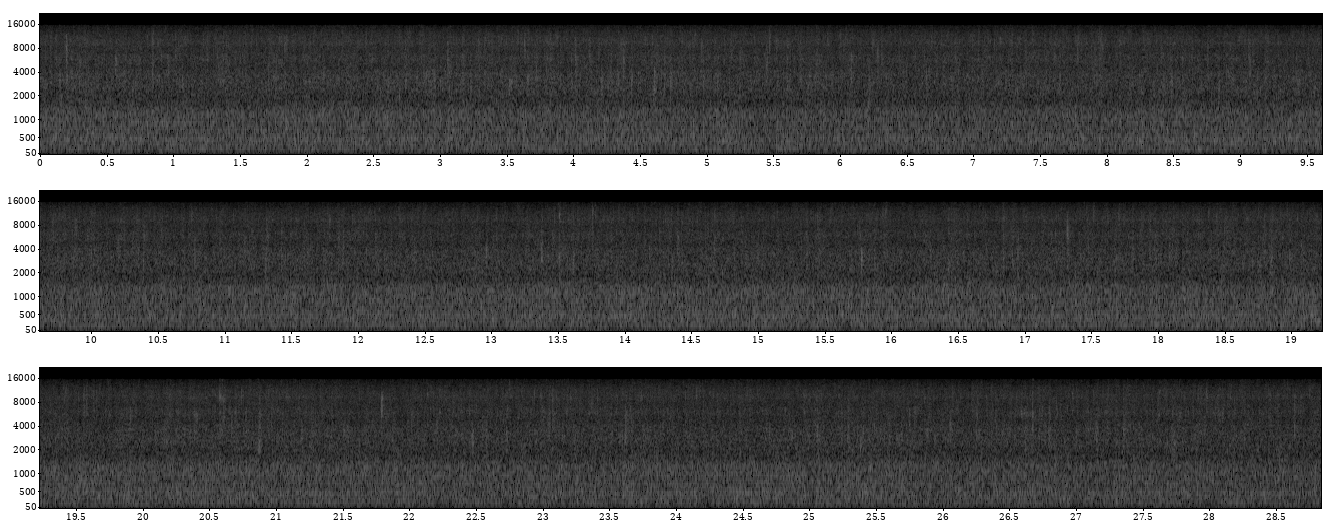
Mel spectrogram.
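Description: Rain falling steadily: an even hiss with faint, scattered drop ticks.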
